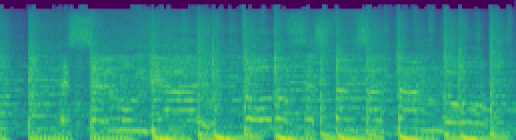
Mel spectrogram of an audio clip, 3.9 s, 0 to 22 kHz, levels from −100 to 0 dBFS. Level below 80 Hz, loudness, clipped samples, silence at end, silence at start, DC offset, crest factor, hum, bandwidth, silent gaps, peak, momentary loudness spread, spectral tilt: -20 dBFS; -18 LUFS; under 0.1%; 0 s; 0 s; under 0.1%; 14 dB; none; 18 kHz; none; -4 dBFS; 3 LU; -4 dB/octave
